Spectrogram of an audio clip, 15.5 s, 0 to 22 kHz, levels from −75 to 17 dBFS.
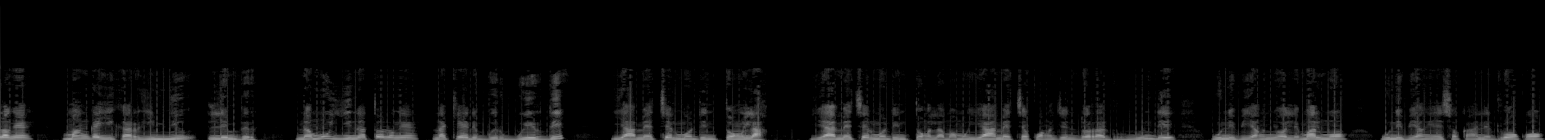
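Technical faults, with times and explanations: throughout, MP3 compression: The speech sounds watery and swirly, with s sounds turning metallic and chirpy, consonant attacks smeared, and nothing heard above 11.3 kHz. The likely cause is low-bitrate MP3 encoding at around 48 kbps. With so few bits to spend, the encoder cuts the treble at a fixed point and discards quiet frequency components, which then flicker on and off from frame to frame and produce the swirl.
0.1 to 15.4 s, periodic USB or driver dropouts: A steady train of small ticks runs through the speech every 64 ms, roughly fifteen a second and around two hundred in all, heard only where there is sound. Each tick is a gap of about a millisecond where audio was lost and replaced by silence. This happens when a background task stalls the USB bus or the audio driver at a fixed interval, giving the clicks their even rhythm.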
